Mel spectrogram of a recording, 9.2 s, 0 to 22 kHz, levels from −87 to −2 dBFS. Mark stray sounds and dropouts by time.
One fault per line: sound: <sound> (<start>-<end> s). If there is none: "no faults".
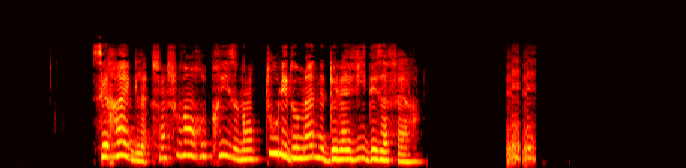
sound: laugh (6.7-7.1 s)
